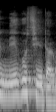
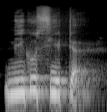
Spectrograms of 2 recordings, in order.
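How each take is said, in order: First: "নেগোসিয়েটার" starting with "ne"; wrong pronunciation. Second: "নেগোসিয়েটার" slow, starting with "ni"; correct pronunciation. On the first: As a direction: say "নেগোসিয়েটার" as ne-go-si-e-tar. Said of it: "নেগোসিয়েটার বলবো না". ("নেগোসিয়েটার" ভুল উচ্চারণে, নে দিয়ে শুরু) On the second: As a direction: say "নেগোসিয়েটার" slowly as ni-go-si-e-tə. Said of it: "এটাকে আমরা বলবো". ("নেগোসিয়েটার" ধীরে, নি-গো-সিয়েটার) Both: Shown as a demonstration.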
